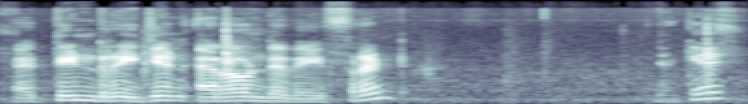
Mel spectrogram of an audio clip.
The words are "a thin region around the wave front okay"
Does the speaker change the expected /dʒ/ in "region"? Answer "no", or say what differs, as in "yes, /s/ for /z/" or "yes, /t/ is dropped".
no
